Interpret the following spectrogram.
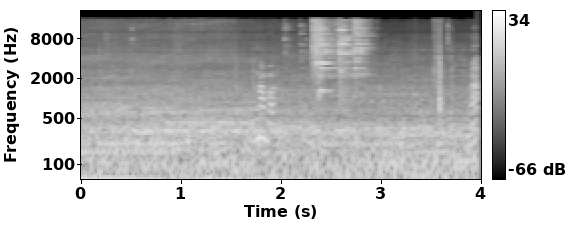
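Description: Steady low rumble of passing road traffic, with a short burst of sharp clinking lasting about half a second, a little over two seconds in.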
